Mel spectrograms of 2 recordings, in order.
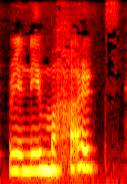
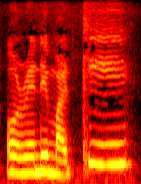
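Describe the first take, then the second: First: The surname is one syllable, like 'marks'. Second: The surname has two syllables, like 'mar-kee'. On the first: "Either you pronounce it Mister Mar, um, Mister Marks, Rene Marks" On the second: "or Rene Marquis, Rene Marquis. You know, acceptable"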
